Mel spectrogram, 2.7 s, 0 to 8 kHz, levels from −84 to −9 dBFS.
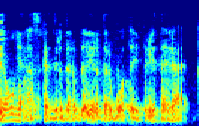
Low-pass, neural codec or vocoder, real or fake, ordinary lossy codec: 7.2 kHz; vocoder, 22.05 kHz, 80 mel bands, HiFi-GAN; fake; MP3, 24 kbps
